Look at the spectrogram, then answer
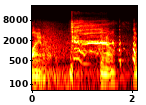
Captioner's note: laughs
